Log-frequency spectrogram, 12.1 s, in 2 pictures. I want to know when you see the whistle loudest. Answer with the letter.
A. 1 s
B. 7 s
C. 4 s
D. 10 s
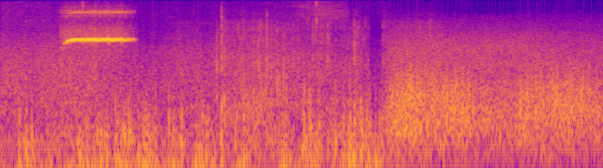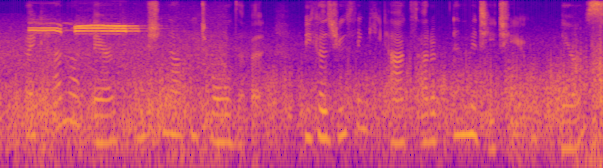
A.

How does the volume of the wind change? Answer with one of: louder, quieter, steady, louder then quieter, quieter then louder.
quieter.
